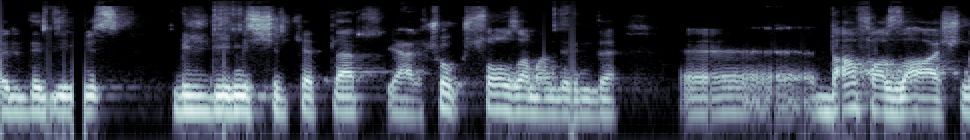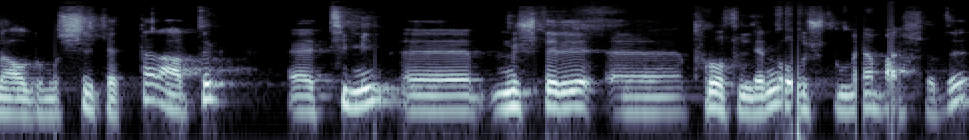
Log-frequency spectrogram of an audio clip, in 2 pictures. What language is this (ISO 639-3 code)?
tur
